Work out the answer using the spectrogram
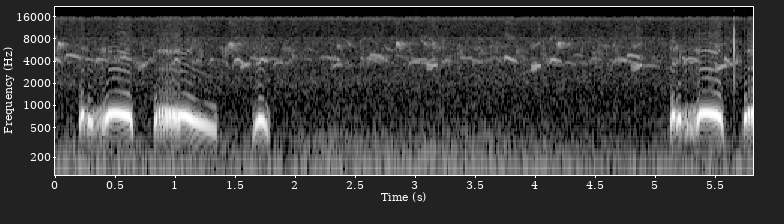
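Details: Spotted dove lure call of the banggo bocor type, used to get other doves calling: a stuttered coo, a long falling coo and a short final note, then a pause before the phrase starts again.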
